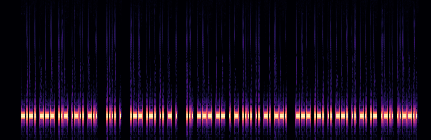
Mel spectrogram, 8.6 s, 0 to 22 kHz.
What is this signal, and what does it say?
Morse code, heard as a keyed tone, about 46 wpm, 700 Hz. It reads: COULD HE WRITE SOMETHING ORIGINAL?
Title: Sentences from Top 1000 Words - Review Part 6 - 45wpm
